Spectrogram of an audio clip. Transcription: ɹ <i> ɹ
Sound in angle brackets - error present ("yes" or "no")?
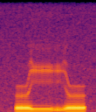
no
